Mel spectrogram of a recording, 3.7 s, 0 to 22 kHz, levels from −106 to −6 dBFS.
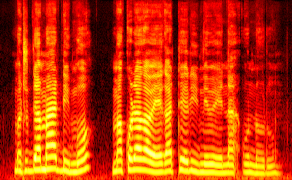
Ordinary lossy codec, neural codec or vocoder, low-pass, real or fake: none; vocoder, 44.1 kHz, 128 mel bands, Pupu-Vocoder; none; fake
